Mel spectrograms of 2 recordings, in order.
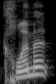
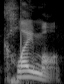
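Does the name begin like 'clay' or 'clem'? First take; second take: clem; clay. First: The first syllable sounds like 'clem'. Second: The first syllable sounds like 'clay'. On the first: The name is said as it is spelled. "It's spelled Clement" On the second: The name is said the way the family says it. "my mom would probably like it if you call me Claymont"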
